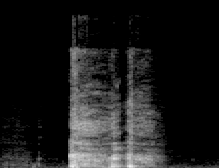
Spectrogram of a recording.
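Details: Adult man recovering from a cold gives a quick run of three harsh coughs during a live show; cough.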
